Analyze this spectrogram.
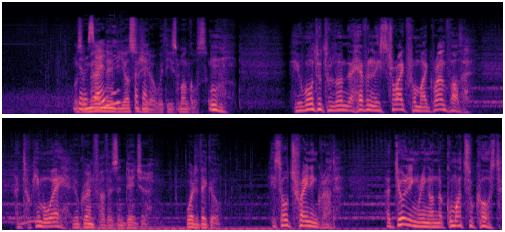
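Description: A man talks calmly into a microphone.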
